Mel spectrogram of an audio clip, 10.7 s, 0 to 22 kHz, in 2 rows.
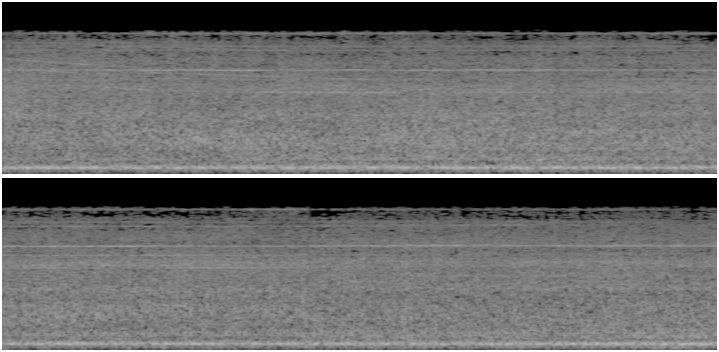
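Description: The F-5E Tiger II's twin General Electric J85 turbojets running steadily at low ground power, a constant roar with a high whine over it.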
